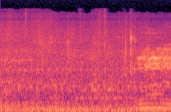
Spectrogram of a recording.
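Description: Steady low rumble of road traffic, with a man's voice starting briefly near the end.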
